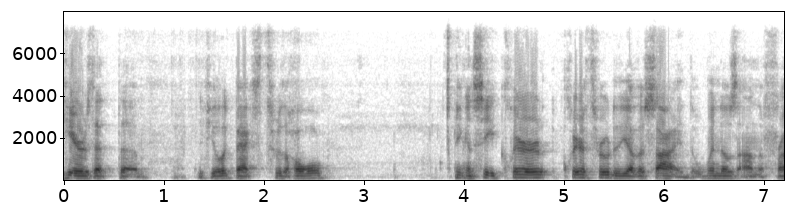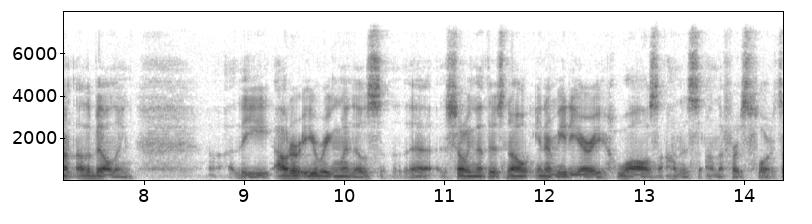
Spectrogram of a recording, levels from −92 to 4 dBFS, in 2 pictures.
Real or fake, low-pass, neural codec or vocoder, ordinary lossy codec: real; 7.2 kHz; none; Opus, 64 kbps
